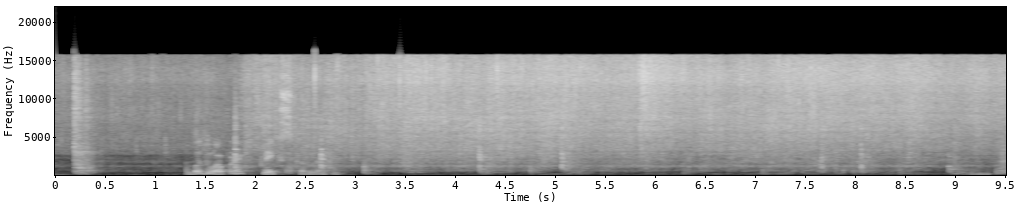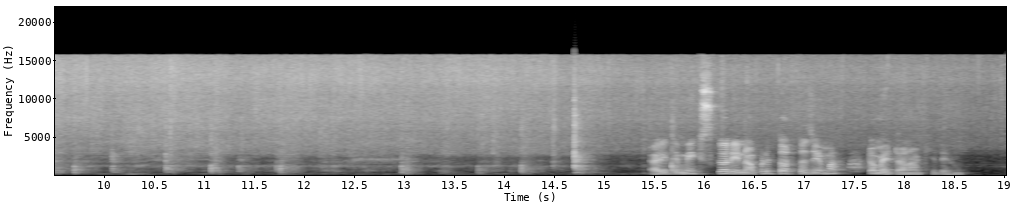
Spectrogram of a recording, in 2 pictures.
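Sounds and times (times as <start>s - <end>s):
spices sizzling in hot oil: 0.0s - 19.0s
spatula scraping pan: 1.8s - 15.0s.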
